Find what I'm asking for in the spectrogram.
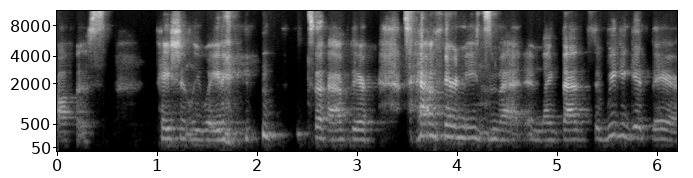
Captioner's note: chuckles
